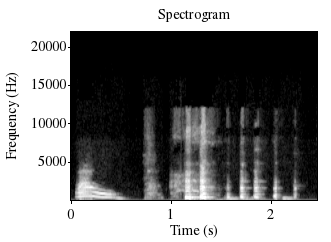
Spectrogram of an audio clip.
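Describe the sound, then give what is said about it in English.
A person mimics a cat with one drawn-out, falling meow, then a quick run of short, choppy vocal bursts, moderately loud, with no other talk. “Like, yeah, like you guys said, you know, like meowing.”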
